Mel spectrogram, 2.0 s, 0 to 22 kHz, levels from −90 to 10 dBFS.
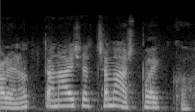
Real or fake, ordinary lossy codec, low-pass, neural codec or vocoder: real; AAC, 32 kbps; 19.8 kHz; none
